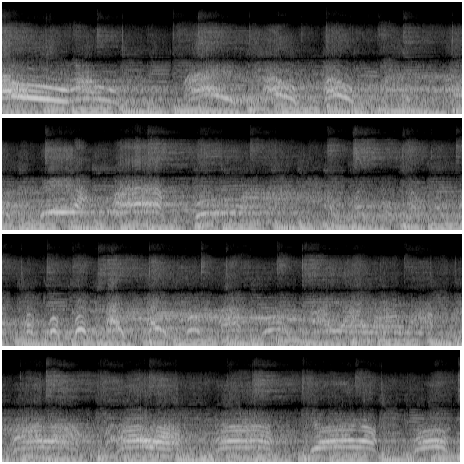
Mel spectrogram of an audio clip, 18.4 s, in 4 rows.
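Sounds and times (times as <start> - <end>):
dogs barking: 0.0 - 18.3
laughter: 0.0 - 18.3.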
